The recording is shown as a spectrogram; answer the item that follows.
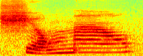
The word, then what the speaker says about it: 熊猫: are going to learn how to differentiate the sound of show mouth and show Mao I know it can be quite difficult sometimes if you pronounce the words Romi in Chinese so make sure you pronounce this correctly show mal it's panda show mouth its chest hair so they're very very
